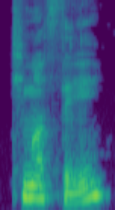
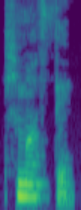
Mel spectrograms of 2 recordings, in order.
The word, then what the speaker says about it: Timothy: Second Timothy, 디모데, second은 후서고요. Timothy, th 사운드는 일명 번데기 발음이라고 하죠. the 사운드, 고맙습니다. thank you 할 때 그 th 사운드, Timothy, 디모데를 이야기합니다.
